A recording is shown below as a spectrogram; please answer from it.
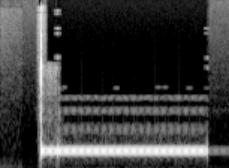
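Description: A telephone line after the other party hangs up: a click, then a loud steady dial tone holding for over two seconds before cutting off abruptly.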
